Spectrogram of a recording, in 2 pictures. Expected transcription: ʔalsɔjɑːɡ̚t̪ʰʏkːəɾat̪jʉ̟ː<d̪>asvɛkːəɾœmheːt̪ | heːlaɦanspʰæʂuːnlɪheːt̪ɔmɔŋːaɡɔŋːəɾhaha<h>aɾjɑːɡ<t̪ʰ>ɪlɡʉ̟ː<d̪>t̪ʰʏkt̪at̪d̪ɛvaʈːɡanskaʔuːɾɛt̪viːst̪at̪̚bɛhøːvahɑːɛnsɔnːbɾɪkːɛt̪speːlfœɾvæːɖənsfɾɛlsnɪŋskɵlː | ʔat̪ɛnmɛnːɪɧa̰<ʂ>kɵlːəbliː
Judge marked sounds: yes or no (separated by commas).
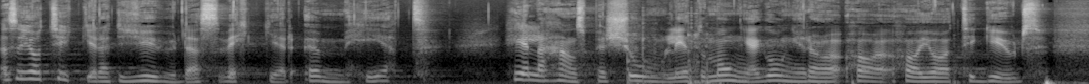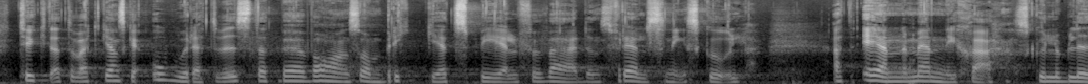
yes, yes, yes, yes, no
